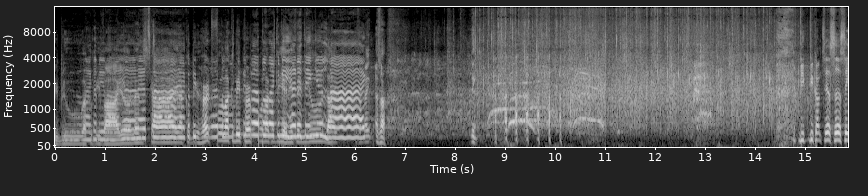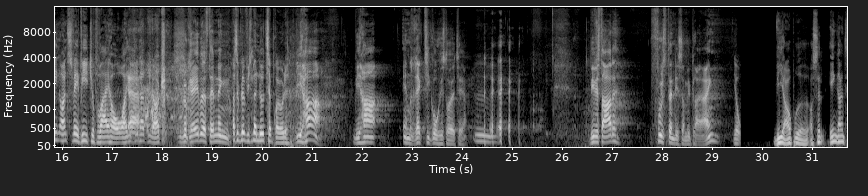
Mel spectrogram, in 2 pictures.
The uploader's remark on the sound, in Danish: Live fra Århus Musikhus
